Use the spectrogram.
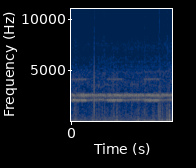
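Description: A chorus of crickets at night beside a swamp, a steady high-pitched continuous trill that holds evenly throughout, with faint low background rumble and no voices.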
